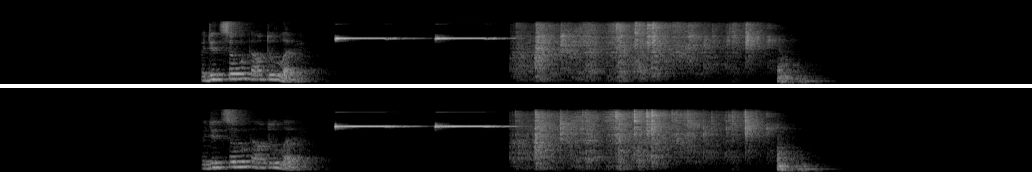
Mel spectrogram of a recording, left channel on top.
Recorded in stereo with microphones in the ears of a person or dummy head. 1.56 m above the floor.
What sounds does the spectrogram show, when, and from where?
2.0 s a man speaking: 60° left (ahead or behind), 0.6 m
3.4 s a fire alarm: 15° right (ahead or behind), 0.6 m
5.1 s crumpling: 80° right, 1.2 m
7.8 s a cupboard door: 60° right (ahead or behind), 0.5 m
